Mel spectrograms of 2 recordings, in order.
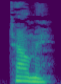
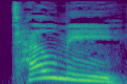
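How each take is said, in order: First: Higher pleading; imploring. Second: Much higher, louder pleading Tell; desperate imploring cry. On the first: Plaxi begging the silent dog to speak. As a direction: beg him to answer. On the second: Plaxi crying out for the silent dog to speak. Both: Acted. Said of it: "she implored".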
